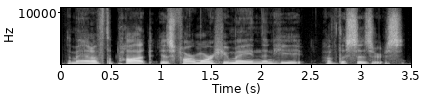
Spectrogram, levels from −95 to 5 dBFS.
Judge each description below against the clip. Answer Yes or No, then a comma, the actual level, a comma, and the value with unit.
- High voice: No, low, 115 Hz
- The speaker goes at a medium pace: No, fast, 240 wpm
